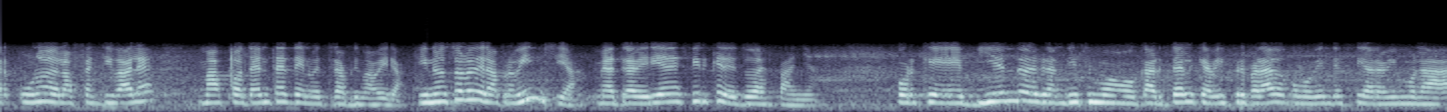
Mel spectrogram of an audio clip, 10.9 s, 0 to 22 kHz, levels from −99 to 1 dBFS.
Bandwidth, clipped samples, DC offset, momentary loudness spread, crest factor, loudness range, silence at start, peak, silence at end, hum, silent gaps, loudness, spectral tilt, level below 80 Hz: 5 kHz; under 0.1%; under 0.1%; 8 LU; 14 dB; 3 LU; 0 s; -4 dBFS; 0 s; none; none; -18 LUFS; -3.5 dB/octave; -58 dBFS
